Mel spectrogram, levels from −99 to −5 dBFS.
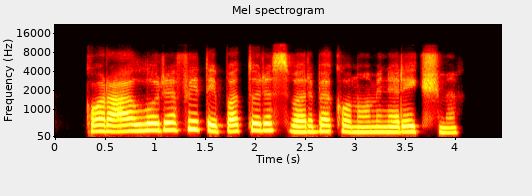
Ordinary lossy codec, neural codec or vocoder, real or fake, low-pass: Opus, 64 kbps; codec, 24 kHz, 0.9 kbps, DualCodec; fake; 10.8 kHz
